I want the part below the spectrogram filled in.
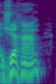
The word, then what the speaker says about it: Jeanne: And and just one point about Joan of Arc, of course, to the French, she's she's Jeanne d'Arc, Jeanne d'Arc, or and, and, her name may have been pronounced more like uh, Jehan, and the Arc really came on after, although her father was Jacques d'Arc.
